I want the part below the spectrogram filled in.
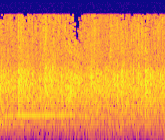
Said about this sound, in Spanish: ¿Le das un aplauso a Jesús con todo tu corazón?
